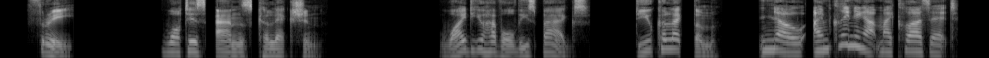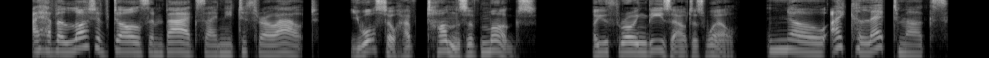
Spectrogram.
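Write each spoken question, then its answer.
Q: What is Anne's collection?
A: Mugs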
